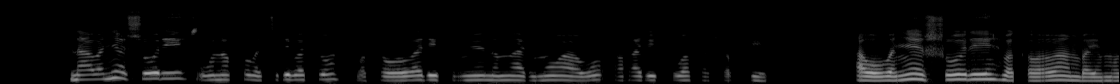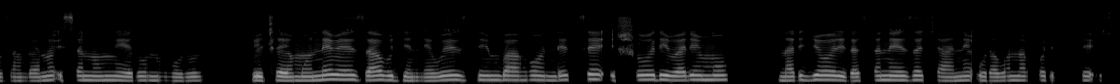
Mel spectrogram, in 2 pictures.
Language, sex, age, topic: Kinyarwanda, female, 25-35, education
